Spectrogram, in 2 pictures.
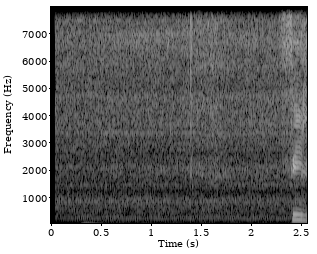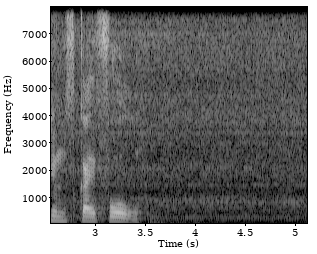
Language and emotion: Russian, neutral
